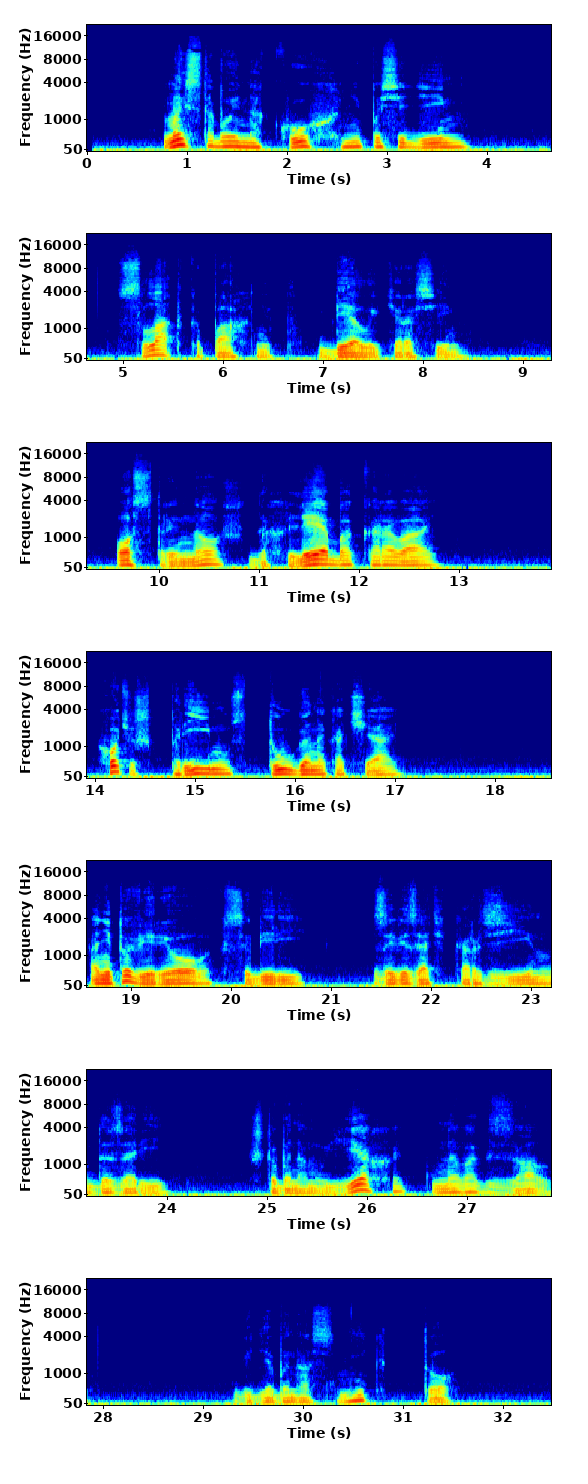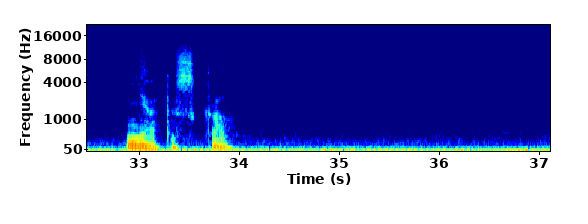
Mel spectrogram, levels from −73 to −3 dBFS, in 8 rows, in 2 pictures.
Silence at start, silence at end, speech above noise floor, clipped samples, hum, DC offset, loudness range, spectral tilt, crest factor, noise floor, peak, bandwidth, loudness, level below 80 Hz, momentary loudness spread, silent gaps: 0.05 s; 0 s; 21 dB; under 0.1%; none; under 0.1%; 10 LU; -8 dB/octave; 22 dB; -42 dBFS; -2 dBFS; 12.5 kHz; -23 LUFS; -34 dBFS; 15 LU; none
